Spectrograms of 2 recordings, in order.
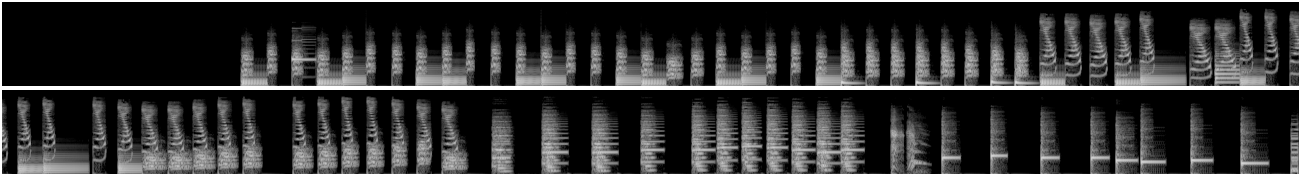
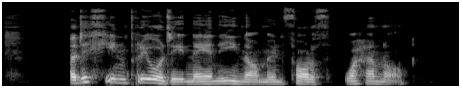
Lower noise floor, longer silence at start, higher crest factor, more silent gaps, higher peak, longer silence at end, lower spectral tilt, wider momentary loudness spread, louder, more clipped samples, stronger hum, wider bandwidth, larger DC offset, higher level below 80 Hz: first, -80 dBFS vs -65 dBFS; first, 2.4 s vs 0.05 s; about the same, 20 dB vs 18 dB; neither; about the same, 0 dBFS vs -2 dBFS; second, 0 s vs 0.55 s; second, -4 dB/octave vs -5.5 dB/octave; second, 7 LU vs 10 LU; about the same, -19 LUFS vs -19 LUFS; neither; neither; about the same, 15.5 kHz vs 16.5 kHz; neither; first, -38 dBFS vs -62 dBFS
